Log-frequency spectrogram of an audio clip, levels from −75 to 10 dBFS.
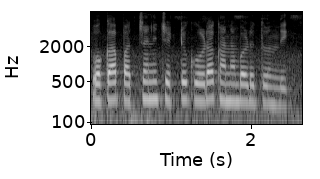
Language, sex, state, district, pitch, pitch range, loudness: Telugu, female, Telangana, Mahabubabad, 235 Hz, 225-245 Hz, -18 LUFS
